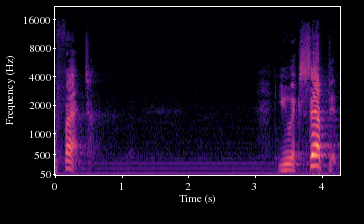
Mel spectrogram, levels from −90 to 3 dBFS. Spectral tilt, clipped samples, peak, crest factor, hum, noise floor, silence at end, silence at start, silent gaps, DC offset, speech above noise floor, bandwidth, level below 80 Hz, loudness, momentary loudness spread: -3.5 dB/octave; under 0.1%; -6 dBFS; 24 dB; none; -61 dBFS; 0.1 s; 0.15 s; none; under 0.1%; 35 dB; 15 kHz; -62 dBFS; -26 LUFS; 27 LU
